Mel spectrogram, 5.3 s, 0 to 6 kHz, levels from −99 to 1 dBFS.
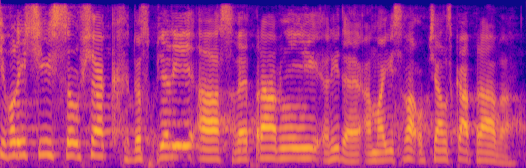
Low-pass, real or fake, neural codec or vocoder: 5.4 kHz; fake; codec, 16 kHz, 4 kbps, FreqCodec, larger model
